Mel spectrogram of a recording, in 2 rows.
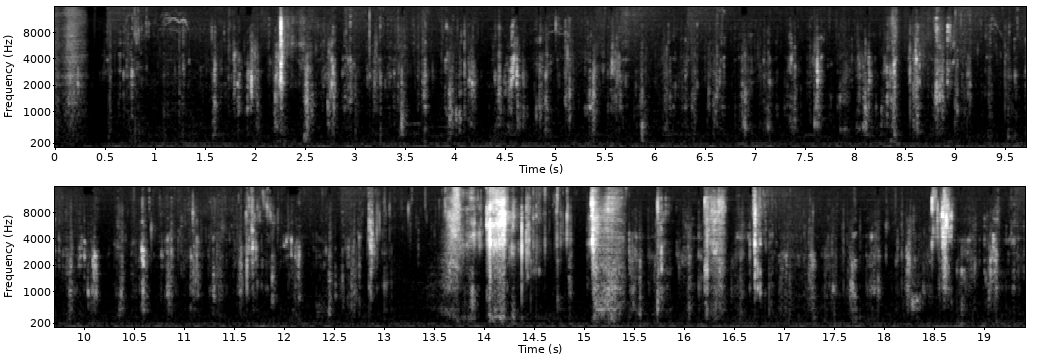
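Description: Close-miked wet chewing of spicy braised long-arm octopus (nakji), a steady run of small sticky clicks and smacks. About 14 seconds in come a few louder wet squelches.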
